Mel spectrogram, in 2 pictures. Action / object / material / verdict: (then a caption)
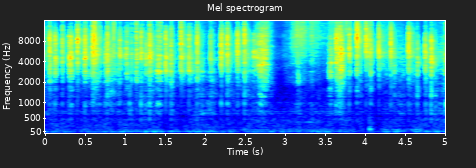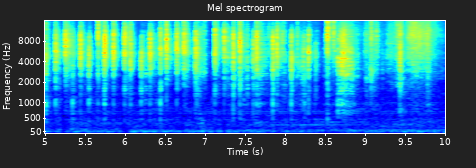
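tap / painted wooden peg rack / wood / none. Long nails rapidly tap and scratch the flat solid slats of a red painted wooden accordion peg rack with knob pegs and a small metal hanger plate. A dense stream of quick, dry, bright clicks with almost no ring is mixed with brief scratchy swishes, over a faint steady low hum.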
